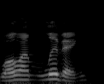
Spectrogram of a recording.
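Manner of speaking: put-on loud, bone-dry, deadpan sarcastic old lady voice. Retelling an old lady's reply to a morning greeting: imitating Sue's deadpan sarcasm. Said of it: "She looks at me dead in the eyes".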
